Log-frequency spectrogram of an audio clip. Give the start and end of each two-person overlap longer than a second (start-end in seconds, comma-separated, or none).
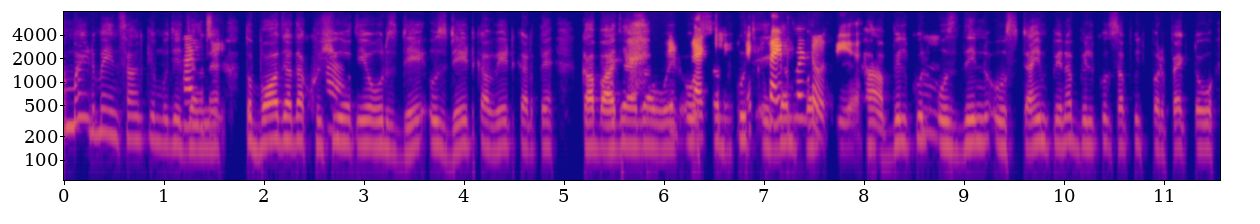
6.1-7.6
